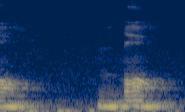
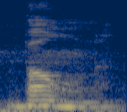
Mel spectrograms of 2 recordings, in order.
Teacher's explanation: In French, it's very popular, a nasalized N.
